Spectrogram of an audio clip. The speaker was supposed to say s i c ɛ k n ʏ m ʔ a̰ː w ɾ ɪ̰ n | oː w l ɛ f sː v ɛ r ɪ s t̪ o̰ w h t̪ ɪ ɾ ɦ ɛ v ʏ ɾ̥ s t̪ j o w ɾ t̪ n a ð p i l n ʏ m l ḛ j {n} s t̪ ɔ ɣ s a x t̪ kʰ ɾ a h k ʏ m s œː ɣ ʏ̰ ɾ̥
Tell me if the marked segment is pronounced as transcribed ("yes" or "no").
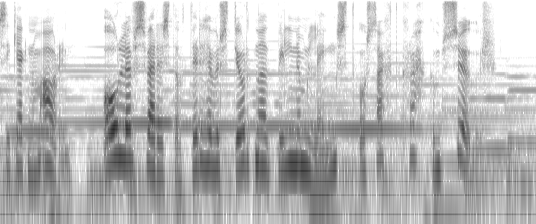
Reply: no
